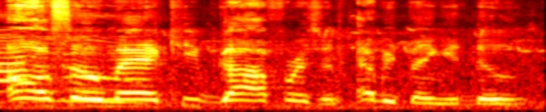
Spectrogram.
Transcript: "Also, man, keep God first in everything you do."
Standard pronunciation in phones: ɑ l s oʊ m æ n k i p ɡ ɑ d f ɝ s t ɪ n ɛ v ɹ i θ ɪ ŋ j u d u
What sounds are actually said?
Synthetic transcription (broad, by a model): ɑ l s oʊ m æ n k i p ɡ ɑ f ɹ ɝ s ɪ n ɛ v ɹ i θ ɪ ŋ j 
